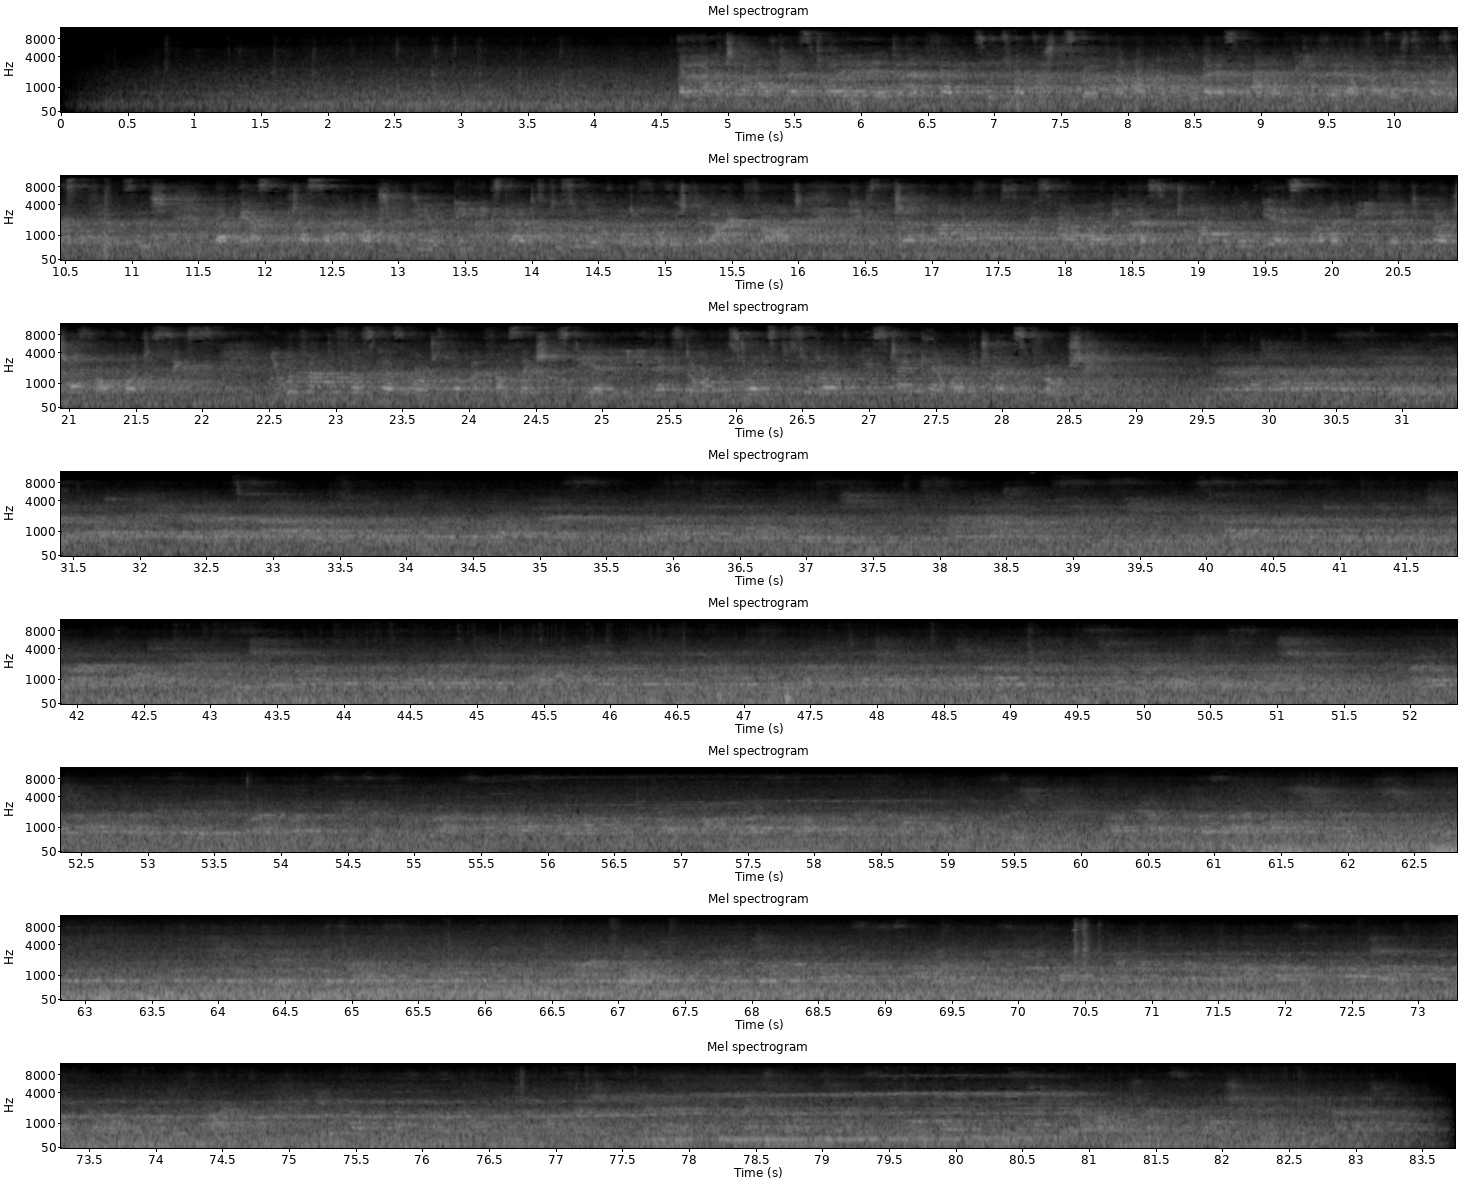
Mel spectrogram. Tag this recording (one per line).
announcement
station
train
